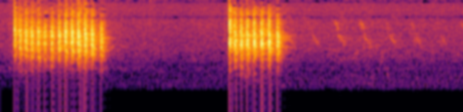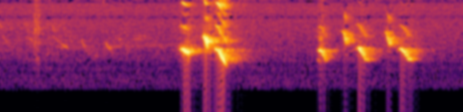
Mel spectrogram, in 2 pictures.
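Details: Baltimore oriole in a backyard where it returns every year to feed on put-out grape jelly; two buzzy rattling chatters, a pause with faint notes, then clear whistled phrases of falling and rising notes.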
